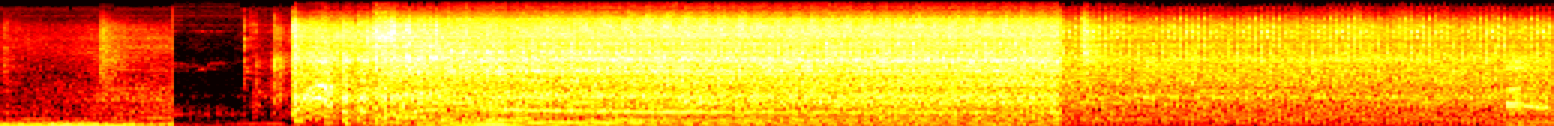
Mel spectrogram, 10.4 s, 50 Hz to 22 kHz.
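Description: A 2017 BMW F30 330i with the B48 engine and BMS intake cranks over after a brief pause, catches with a loud flare, then settles into a steady, fairly close idle.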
